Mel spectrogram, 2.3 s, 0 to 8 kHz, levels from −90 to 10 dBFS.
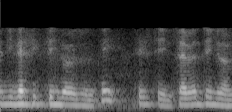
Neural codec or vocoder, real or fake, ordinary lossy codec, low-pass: codec, 16 kHz in and 24 kHz out, 0.9 kbps, LongCat-Audio-Codec, fine tuned four codebook decoder; fake; AAC, 16 kbps; 7.2 kHz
